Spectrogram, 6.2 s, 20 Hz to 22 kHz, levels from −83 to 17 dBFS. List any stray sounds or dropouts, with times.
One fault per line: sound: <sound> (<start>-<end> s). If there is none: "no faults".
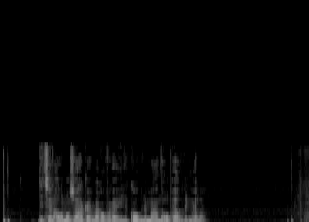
no faults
